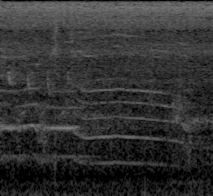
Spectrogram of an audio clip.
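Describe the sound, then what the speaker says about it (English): Roosters on a homestead crowing in the distance, a faint drawn-out crow rising and falling over quiet outdoor background noise. "I don't know if you can hear the roosters crowing already."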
